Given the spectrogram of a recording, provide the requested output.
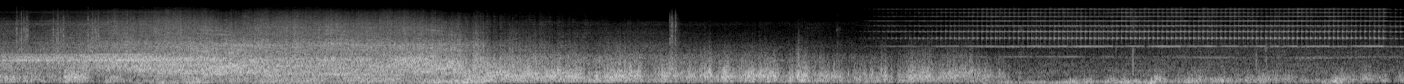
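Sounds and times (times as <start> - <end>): high train whine: 0.0 - 14.0
train wheel and running noise: 0.0 - 14.0.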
